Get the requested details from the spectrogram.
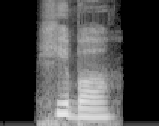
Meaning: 1. mistake, error, fault 2. fault (a bad outcome attributed to someone) 3. defect, deficiency, flaw, imperfection 4. software bug
- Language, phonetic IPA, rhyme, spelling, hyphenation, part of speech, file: Hungarian, [ˈhibɒ], -bɒ, hiba, hi‧ba, noun, Hu-hiba.ogg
